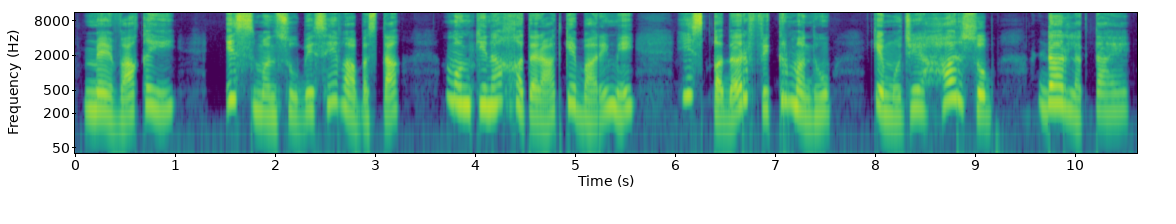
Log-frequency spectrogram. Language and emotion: Urdu, fearful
